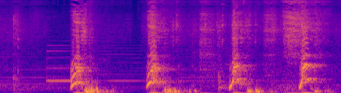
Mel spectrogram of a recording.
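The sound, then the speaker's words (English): A dog barks four times from behind a door, in a steady, evenly spaced rhythm, each bark loud and full with a deep, booming body, with no talking alongside. “There's a dog barking from the door directly in front of you, from behind the door.”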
